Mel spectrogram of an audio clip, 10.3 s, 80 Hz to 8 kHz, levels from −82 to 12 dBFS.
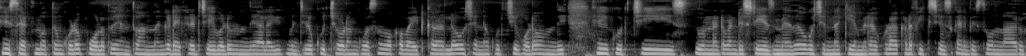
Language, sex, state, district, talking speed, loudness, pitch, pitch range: Telugu, female, Andhra Pradesh, Srikakulam, 195 wpm, -21 LUFS, 215 Hz, 210-225 Hz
